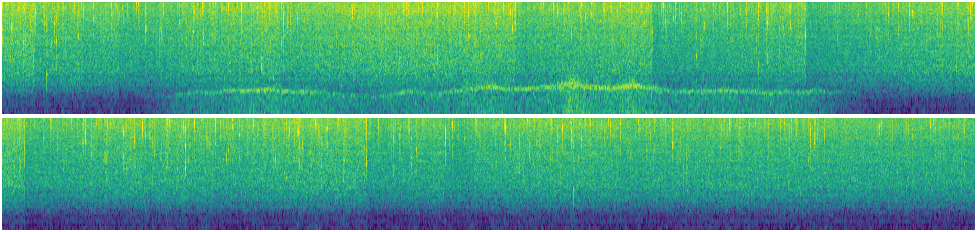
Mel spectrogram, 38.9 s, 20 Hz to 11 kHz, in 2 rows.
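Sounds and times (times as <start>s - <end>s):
steady rain: 0.0s - 17.8s
distant thunder rumble: 3.0s - 17.2s
wavering tone: 3.0s - 17.2s.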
